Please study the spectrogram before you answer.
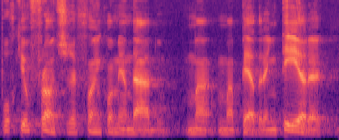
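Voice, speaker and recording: A man's voice: sits low, a little fast, slight background noise. A man, a guest architect on a podcast, telling an anecdote casually and quoting dialogue.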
